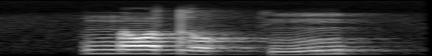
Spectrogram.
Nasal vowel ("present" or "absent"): present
